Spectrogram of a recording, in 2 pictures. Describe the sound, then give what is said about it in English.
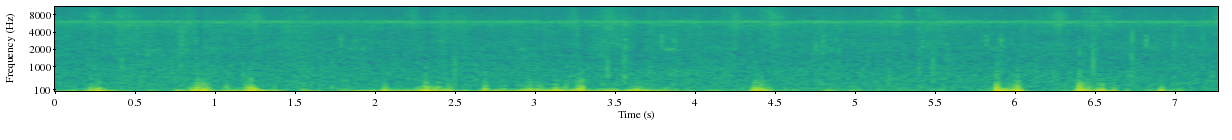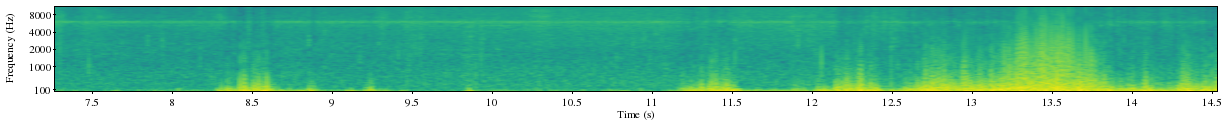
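Gusts of wind in a summer rainstorm with little rain rumble and buffet in uneven bursts, with scattered thuds and rustling between them and a strong, hissing surge near the end. No one speaks. “Just a summer rainstorm. And it's not even raining that much, just the occasional gust of wind.”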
